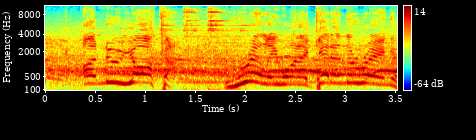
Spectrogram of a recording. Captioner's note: bell rings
